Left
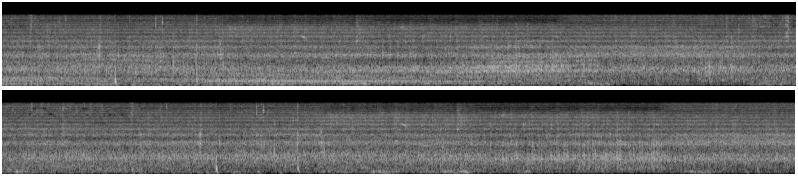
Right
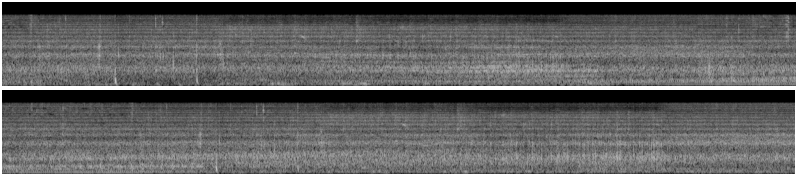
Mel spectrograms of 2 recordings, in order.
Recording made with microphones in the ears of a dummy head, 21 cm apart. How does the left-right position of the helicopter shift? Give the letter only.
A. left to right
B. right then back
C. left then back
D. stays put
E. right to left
A.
